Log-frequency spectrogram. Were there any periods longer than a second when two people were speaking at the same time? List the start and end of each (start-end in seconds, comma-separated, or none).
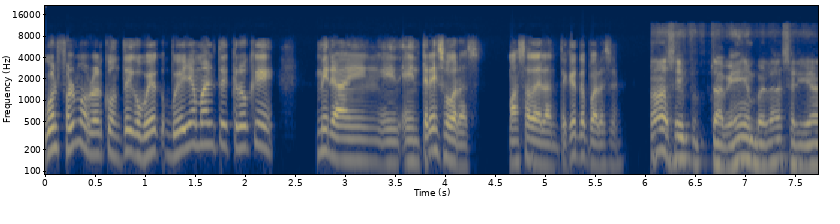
none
